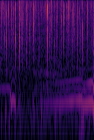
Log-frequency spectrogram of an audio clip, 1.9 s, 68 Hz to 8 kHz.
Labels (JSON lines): {"label": "biophony, cascading saw", "recorder": "SoundTrap 600 or HydroMoth"}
